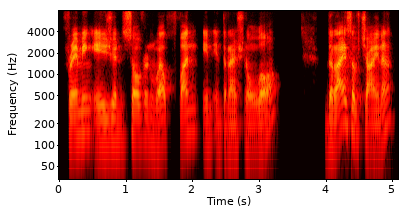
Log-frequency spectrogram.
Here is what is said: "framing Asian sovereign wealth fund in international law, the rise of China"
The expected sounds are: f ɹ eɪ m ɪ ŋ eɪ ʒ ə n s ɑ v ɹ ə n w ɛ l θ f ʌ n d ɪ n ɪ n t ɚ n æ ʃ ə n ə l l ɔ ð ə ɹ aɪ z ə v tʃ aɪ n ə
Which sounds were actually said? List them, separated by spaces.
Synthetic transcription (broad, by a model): f ɹ eɪ m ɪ ŋ eɪ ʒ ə n s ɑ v ɹ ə n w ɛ l t f ʌ n d ɪ n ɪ n t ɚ n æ ʃ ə n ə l l ɔ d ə ɹ aɪ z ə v tʃ aɪ n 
